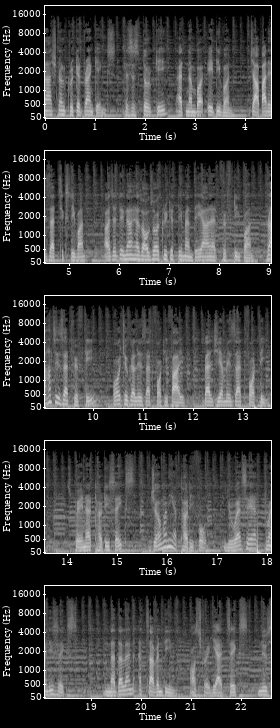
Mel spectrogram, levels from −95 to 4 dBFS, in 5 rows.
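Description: At 17.81 s a phantom power thump cuts in and is gone by 17.90 s: a short, deep thud that dies away within about 20 ms. It comes from a supply voltage being switched on a live input, with the sudden DC step pushed through the coupling capacitors. On the waveform it shows as an abrupt lopsided excursion that settles quickly. A spectrogram shows a brief burst of energy packed into the lowest frequencies.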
